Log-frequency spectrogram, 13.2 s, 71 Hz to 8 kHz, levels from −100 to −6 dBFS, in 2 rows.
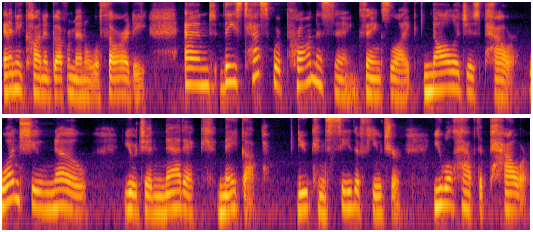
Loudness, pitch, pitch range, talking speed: -24 LUFS, 175 Hz, 160-205 Hz, 140 wpm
